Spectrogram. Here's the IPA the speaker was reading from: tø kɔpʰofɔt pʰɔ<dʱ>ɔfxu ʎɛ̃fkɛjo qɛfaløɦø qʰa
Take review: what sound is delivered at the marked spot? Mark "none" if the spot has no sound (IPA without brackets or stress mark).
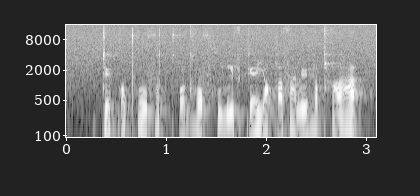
dʱ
